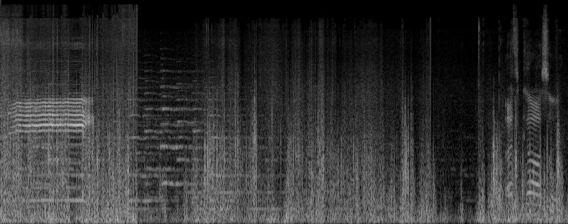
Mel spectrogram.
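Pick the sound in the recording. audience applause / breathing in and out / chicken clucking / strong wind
strong wind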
